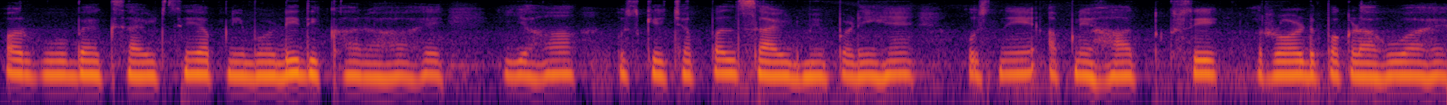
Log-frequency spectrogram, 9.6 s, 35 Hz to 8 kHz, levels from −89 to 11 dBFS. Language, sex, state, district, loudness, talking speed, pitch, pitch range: Hindi, female, Maharashtra, Aurangabad, -28 LUFS, 155 wpm, 165 Hz, 160-175 Hz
